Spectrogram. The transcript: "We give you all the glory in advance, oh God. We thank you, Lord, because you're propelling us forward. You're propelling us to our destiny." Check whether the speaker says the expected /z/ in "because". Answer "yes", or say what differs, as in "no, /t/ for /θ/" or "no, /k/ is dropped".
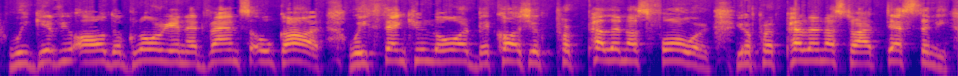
yes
